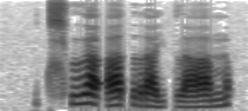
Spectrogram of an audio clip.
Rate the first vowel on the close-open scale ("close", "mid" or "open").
close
